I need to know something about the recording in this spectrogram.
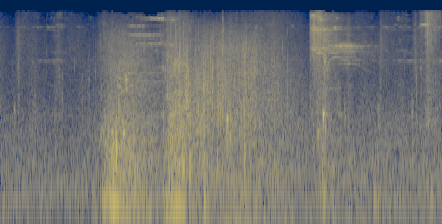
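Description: A magical sparkling chime rings out in bursts.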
